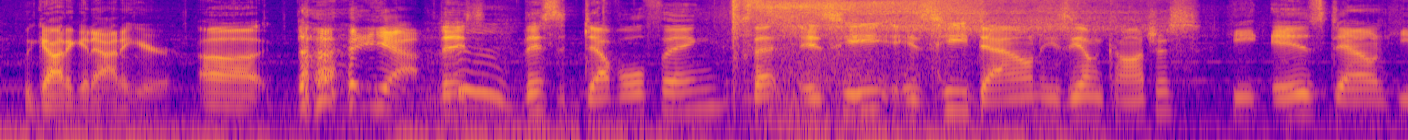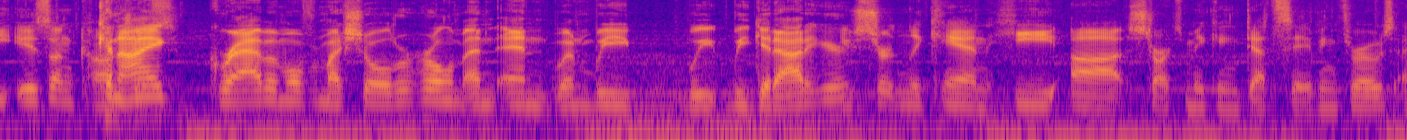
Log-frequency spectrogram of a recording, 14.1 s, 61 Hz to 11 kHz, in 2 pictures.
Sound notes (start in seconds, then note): 1.4 laughs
